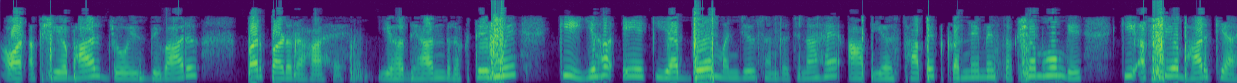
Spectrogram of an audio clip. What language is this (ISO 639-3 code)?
hin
